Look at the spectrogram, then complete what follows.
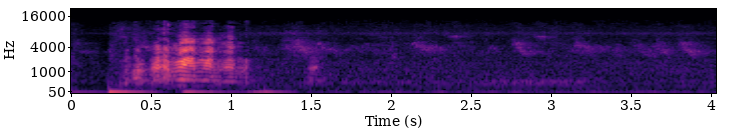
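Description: A goat bleats once, a short wavering call of under a second, followed by faint bird chirps.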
